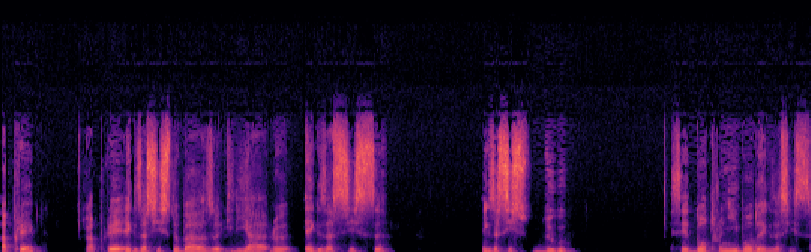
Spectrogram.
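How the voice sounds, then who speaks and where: A man with a Japanese accent speaks very slowly, with long, frequent pauses. His fairly high, somewhat breathy voice has a dark, mellow tone and ordinary pitch variation. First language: Japanese (speaking French). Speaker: shiatsu teacher. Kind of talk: online class. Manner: halting.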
